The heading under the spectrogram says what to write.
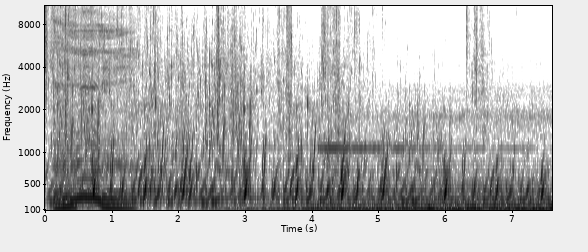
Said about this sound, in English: I wonder what it sounds like underwater. Ooh, bubbles! Whee! It's like a submarine. A squeezy, wheezy submarine.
